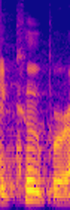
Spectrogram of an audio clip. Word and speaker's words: Cowper: William Cowper said it. And I say Cooper, I'm sorry, that's really the right pronunciation.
